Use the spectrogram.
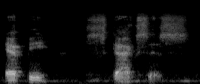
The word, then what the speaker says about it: epistaxis: word for it down there that word is pronounced epistaxis it means nose bleed epistaxis you got a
